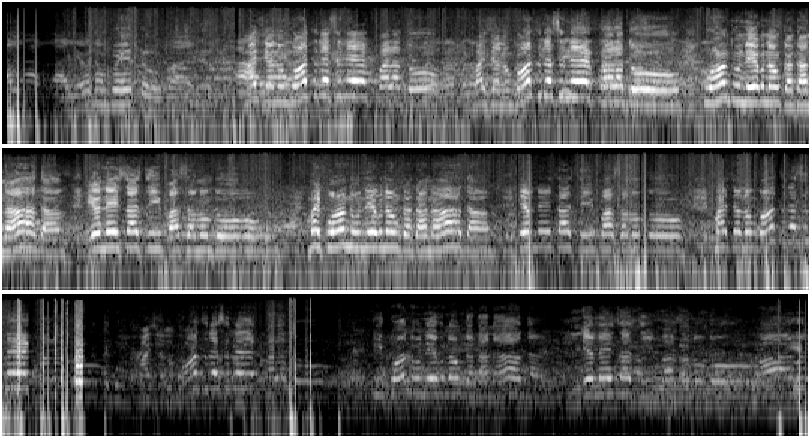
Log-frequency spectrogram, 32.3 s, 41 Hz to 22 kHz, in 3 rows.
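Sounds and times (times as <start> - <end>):
batuque de umbigada drumming and singing: 0.1 - 22.6.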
